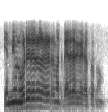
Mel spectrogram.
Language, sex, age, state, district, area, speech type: Kannada, male, 45-60, Karnataka, Belgaum, rural, conversation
